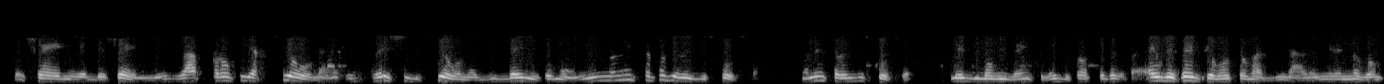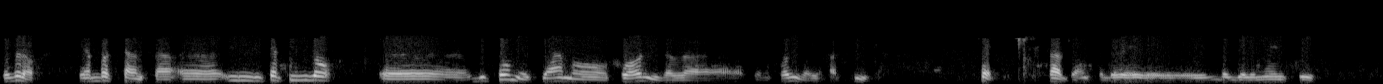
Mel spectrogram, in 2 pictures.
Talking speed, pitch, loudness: 110 wpm, 155 Hz, -26 LUFS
